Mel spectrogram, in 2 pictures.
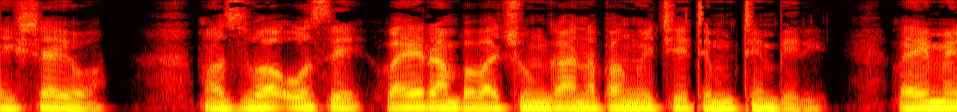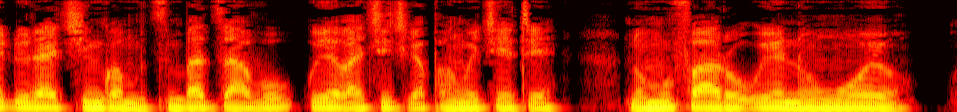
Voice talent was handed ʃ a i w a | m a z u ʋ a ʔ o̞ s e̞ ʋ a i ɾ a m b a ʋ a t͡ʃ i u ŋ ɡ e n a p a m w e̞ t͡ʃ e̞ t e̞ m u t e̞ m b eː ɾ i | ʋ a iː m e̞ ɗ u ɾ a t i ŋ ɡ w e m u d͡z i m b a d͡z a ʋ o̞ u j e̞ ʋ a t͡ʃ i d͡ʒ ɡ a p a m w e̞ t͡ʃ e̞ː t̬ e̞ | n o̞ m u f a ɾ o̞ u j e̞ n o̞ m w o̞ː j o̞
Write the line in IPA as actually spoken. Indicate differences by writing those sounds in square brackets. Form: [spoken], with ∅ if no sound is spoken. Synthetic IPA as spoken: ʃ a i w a | m a z u ʋ a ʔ o̞ s e̞ ʋ a i ɾ a m b a ʋ a t͡ʃ i u ŋ ɡ [a] n a p a m w e̞ t͡ʃ e̞ t e̞ m u t e̞ m b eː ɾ i | ʋ a [i] m e̞ ɗ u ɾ a [t͡ʃ] i ŋ ɡ w [a] m u d͡z i m b a d͡z a ʋ o̞ u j e̞ ʋ a t͡ʃ i d͡ʒ ɡ a p a m w e̞ t͡ʃ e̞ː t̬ e̞ | n o̞ m u f a ɾ o̞ u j e̞ n o̞ m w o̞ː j o̞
